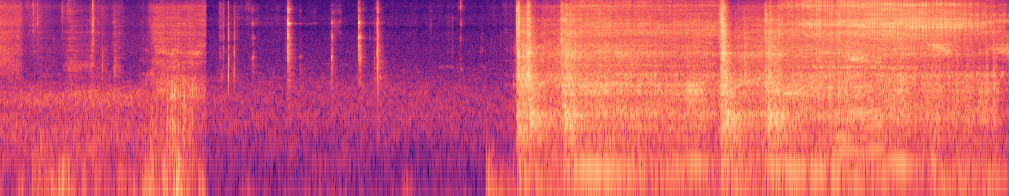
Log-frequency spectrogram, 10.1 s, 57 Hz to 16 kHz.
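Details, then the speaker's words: Vintage TD9 bulldozer starter, battery fully charged, pinion teeth worn and freshly greased: quick click, then a high free-spinning whir with no cranking. Pinion not engaging the flywheel; owner suspects the one-way bearing is slipping. "still not engaging. So, I'm going to have to try something else. Uh I think that oneway bearing is sometimes slipping and yeah, see that slipped."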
